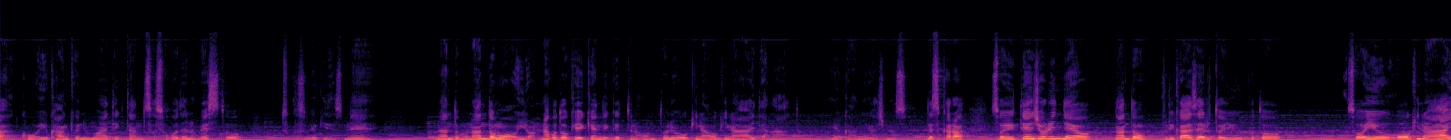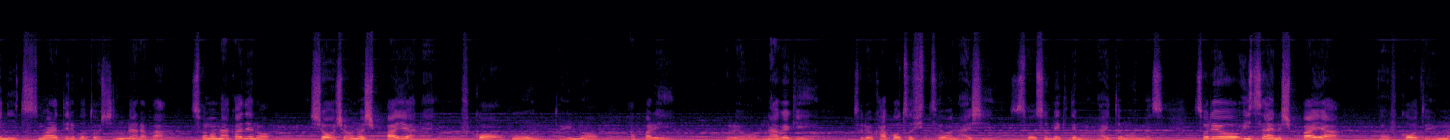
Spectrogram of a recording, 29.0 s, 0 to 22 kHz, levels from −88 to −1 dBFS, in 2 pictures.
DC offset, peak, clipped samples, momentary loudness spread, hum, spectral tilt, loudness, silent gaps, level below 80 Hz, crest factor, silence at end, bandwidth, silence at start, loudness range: under 0.1%; -16 dBFS; under 0.1%; 14 LU; none; -6.5 dB/octave; -33 LUFS; none; -48 dBFS; 18 dB; 0 s; 16.5 kHz; 0 s; 7 LU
